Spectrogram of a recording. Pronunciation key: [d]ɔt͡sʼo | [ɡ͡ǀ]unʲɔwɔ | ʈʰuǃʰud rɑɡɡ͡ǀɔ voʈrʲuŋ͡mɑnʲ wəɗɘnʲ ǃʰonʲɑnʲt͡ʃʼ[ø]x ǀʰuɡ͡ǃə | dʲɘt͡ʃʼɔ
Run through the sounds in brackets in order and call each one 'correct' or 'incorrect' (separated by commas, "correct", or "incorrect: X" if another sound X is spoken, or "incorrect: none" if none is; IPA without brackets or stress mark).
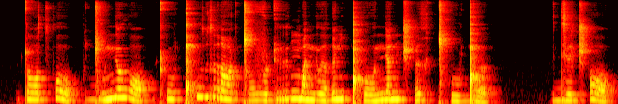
incorrect: ʈ, correct, incorrect: ɘ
